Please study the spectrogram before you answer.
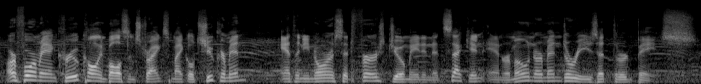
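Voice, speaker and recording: A man in his twenties, animated and a little fast, calls a baseball game on radio in a medium-pitched, somewhat bright voice. The setting is an outdoor ballpark, with crowd noise and music in the background.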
